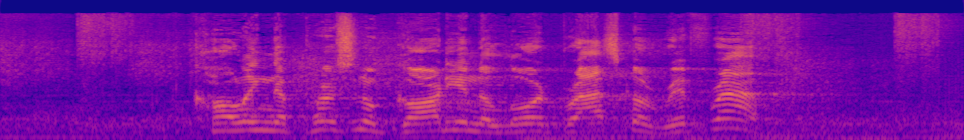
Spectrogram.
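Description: A man speaks sternly.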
